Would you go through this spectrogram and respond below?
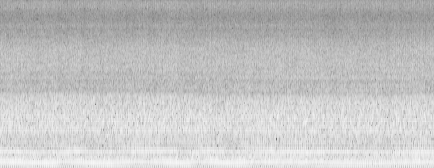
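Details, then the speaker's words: Lawn mower engine after repair, oil recently changed, initial test run with the elevator off; steady even drone at constant speed, no misses, knocks or surges; running fine, normal. "as you can see it's running fine let's give it a minute"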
